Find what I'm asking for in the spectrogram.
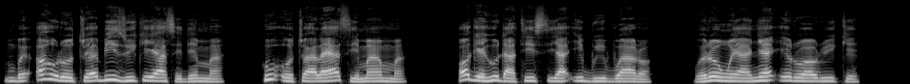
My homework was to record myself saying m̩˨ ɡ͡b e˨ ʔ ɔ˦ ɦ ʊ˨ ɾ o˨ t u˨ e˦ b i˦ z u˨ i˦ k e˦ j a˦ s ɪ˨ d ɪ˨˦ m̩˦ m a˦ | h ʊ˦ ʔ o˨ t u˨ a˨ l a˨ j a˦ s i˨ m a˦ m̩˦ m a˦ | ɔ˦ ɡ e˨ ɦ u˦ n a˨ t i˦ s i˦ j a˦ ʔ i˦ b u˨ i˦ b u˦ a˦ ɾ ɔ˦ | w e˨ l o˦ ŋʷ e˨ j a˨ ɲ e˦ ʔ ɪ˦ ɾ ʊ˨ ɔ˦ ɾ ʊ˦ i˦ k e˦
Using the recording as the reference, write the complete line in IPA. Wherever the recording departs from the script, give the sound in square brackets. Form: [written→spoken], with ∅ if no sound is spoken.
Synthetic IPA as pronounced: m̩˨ ɡ͡b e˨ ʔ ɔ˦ ɦ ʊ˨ ɾ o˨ t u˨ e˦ b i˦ z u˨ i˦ k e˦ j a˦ s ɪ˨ d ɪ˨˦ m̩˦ m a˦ | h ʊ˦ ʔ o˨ t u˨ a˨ l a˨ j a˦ s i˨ m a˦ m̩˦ m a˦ | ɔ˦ ɡ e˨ ɦ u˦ [n→d] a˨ t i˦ s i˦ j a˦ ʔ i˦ b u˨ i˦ b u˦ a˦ ɾ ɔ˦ | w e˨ [l→ɾ] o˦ ŋʷ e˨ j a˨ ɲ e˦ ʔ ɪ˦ ɾ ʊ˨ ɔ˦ ɾ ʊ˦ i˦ k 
